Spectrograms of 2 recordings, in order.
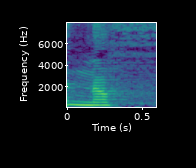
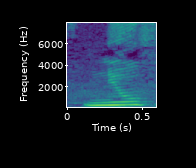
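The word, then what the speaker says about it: neuf: 9 को बोलते हैं नफ, न्यूफ नहीं होता, इट्स नफ।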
